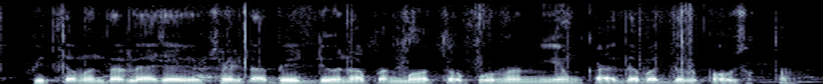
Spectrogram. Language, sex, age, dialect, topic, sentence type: Marathi, male, 18-24, Varhadi, banking, statement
